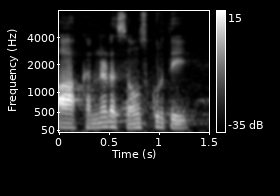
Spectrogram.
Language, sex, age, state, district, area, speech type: Kannada, male, 45-60, Karnataka, Koppal, rural, spontaneous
